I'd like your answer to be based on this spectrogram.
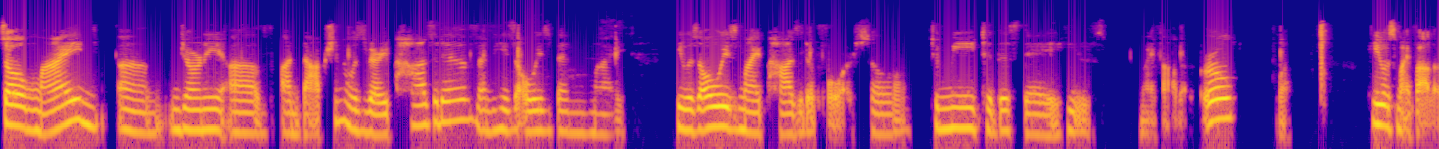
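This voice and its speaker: A woman in a Vietnamese accent, fairly slow, with ordinary pitch variation. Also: medium pitch for a woman, big swings in loudness. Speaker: broadcast journalist. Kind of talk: casual chat.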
